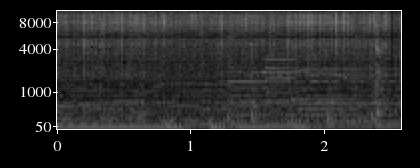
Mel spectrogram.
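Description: Turmeric, chili powder and spices fry in a pressure cooker for egg biryani, giving a steady close crackling sizzle with faint stirring scrapes and no voices.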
